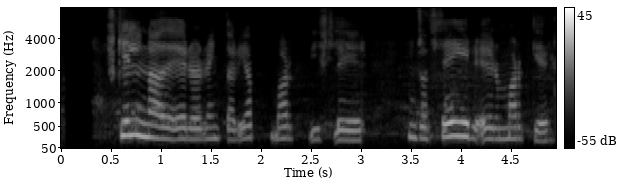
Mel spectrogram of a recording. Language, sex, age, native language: Icelandic, male, 11, Icelandic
